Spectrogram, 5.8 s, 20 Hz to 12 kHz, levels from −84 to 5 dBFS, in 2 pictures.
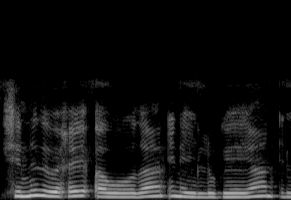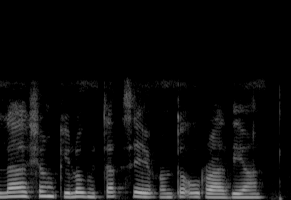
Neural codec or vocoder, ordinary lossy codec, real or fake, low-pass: codec, 16 kHz, 4 kbps, FunCodec, trained on Chinese and English, 50 frames a second; MP3, 64 kbps; fake; 7.2 kHz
